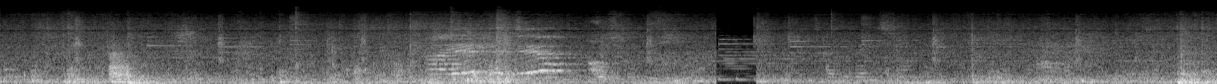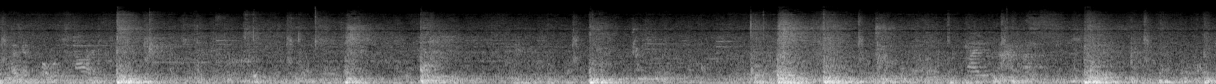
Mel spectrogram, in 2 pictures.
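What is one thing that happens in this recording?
Bodies thud against a padded wall and mat.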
